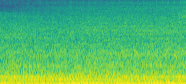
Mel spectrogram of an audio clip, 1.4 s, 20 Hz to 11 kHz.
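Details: Engine running after installing new upper and lower intake manifold, 80mm throttle body and coil packs, first start-up with AC on: steady, smooth drone with constant low hum, no knocks or misses; runs evenly after earlier popping.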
